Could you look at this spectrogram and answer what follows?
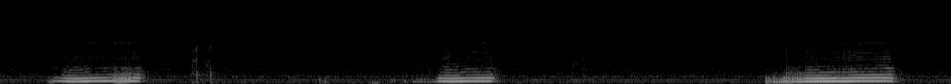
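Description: Slow, droning snores with a steady low hum, about 16 breaths a minute, and quiet pauses between them. Snoring during sleep.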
